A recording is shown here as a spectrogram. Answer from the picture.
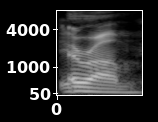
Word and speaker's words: Ihram: Ihram. Ihram, right?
